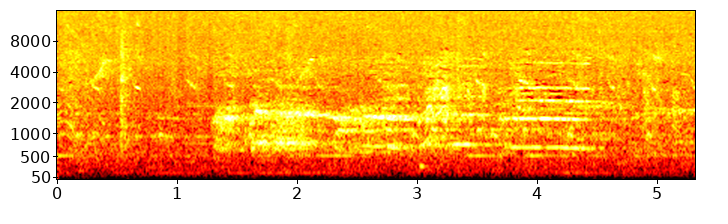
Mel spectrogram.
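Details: Black-collared starling recorded in Ubon Ratchathani, Thailand, on 17 April 2022: a harsh, raspy outburst lasting about three seconds, threaded with clear whistled tones and squeaky notes, after faint scattered chatter.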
